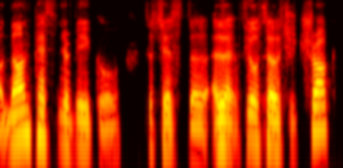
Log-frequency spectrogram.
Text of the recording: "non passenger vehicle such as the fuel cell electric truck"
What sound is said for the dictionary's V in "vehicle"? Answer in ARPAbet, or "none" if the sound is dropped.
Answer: V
